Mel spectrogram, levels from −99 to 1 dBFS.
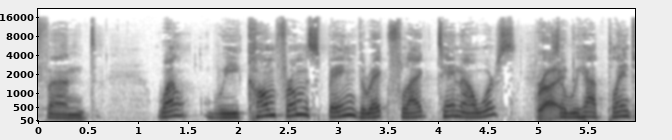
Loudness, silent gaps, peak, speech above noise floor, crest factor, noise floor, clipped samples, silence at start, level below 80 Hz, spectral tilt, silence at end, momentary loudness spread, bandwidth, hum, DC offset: -25 LUFS; none; -8 dBFS; 35 dB; 18 dB; -59 dBFS; under 0.1%; 0 s; -58 dBFS; -5 dB/octave; 0 s; 6 LU; 16.5 kHz; none; under 0.1%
